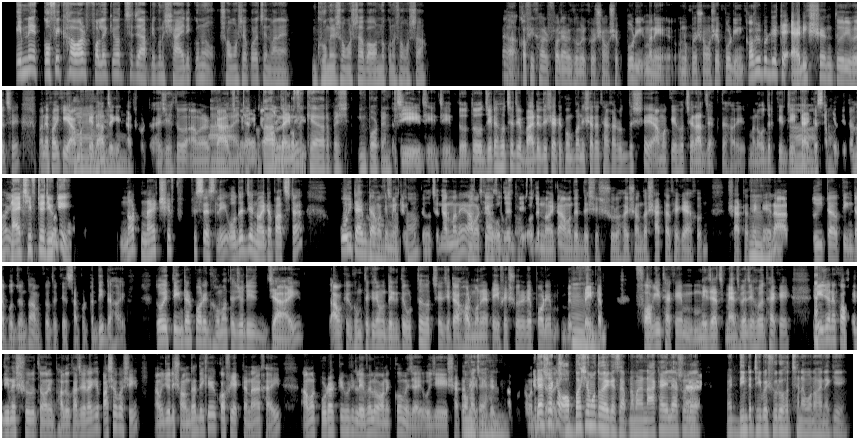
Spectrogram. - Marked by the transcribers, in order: other street noise; in English: "addiction"; in English: "Night shift"; tapping; unintelligible speech; in English: "not night shift preciously"; in English: "maintain"; in English: "ইফে"; "ইফেক্ট" said as "ইফে"; in English: "foggy"; scoff; in English: "productivity level"; "ভাবে" said as "ভায়"
- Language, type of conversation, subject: Bengali, podcast, বিদেশে দেখা কারো সঙ্গে বসে চা-কফি খাওয়ার স্মৃতি কীভাবে শেয়ার করবেন?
